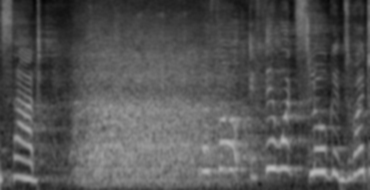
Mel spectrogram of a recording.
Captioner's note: audience laughing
